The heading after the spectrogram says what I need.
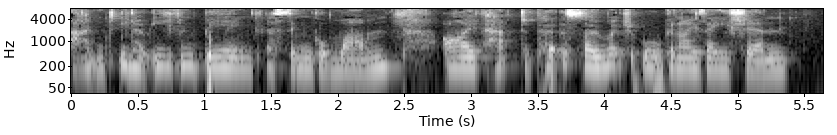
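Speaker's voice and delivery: whispered voice.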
